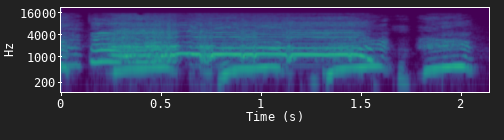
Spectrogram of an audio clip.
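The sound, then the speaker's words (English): Two girls scream-crying, loud high wavering wails that rise and bend in pitch, one long sustained cry breaking off briefly before a shorter final wail. “Hot girl and cool girl burst out crying. They're scream crying.”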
